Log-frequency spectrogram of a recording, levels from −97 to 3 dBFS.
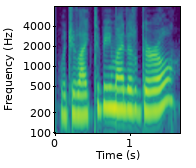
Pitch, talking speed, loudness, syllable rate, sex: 220 Hz, 285 wpm, -13 LUFS, 5.9 syllables/s, female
